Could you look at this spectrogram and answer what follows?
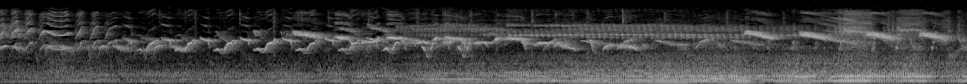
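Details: Caged Chinese hwamei of the Tam Hoàng form pouring out a long, loud song of repeated looping whistles and bright slurred notes, phrases tumbling one after another against a low indoor hum.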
